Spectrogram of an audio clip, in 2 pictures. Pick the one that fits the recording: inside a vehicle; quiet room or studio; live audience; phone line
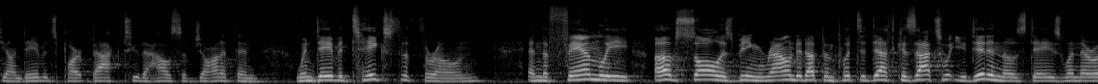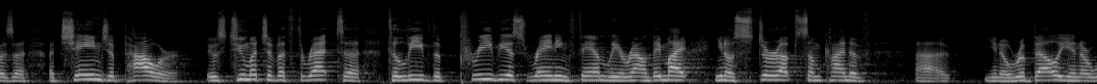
live audience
